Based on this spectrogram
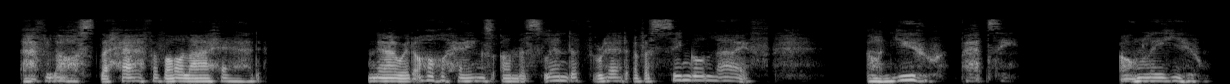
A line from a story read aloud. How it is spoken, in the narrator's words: my father clutched at me by the fireplace, murmuring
